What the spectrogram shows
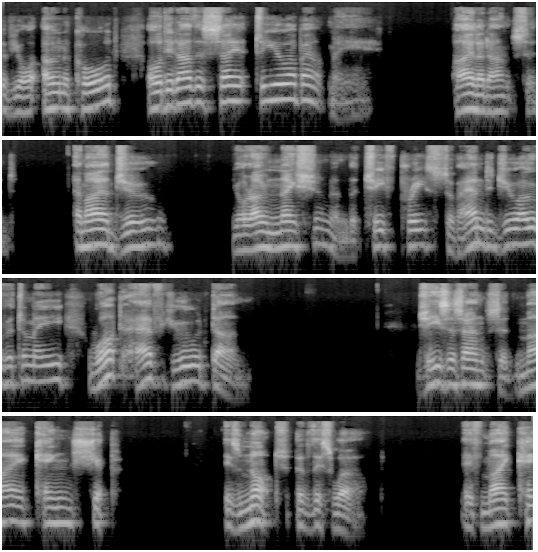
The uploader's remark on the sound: Malaysia Meets (Zoom)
